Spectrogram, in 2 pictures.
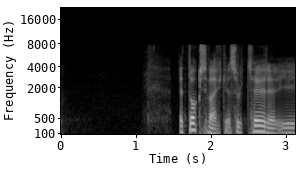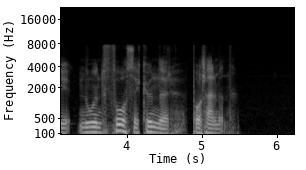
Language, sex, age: Norwegian, male, 27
